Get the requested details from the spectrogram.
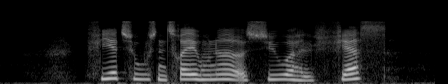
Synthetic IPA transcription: fiːɐt͡sʰṵːsn̩t͡sʰʁɛ̰ːhunɐð̞ˠɒ̽syʊɒ̽ɦælfjæɐs

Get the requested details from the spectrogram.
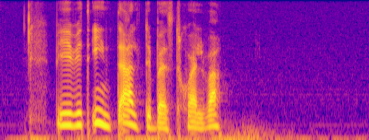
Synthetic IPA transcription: vɪɛvɪt̪ʰɪnt̪əalt̪iːd̪̚bɛst̪ɧɛ̰lva

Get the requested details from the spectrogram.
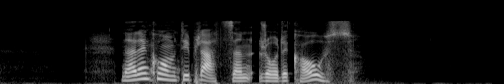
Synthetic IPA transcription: næɖɛnkʰɔmːt̪ʰɪlpʰlat̪sənɾoːd̪əkʰaʊs

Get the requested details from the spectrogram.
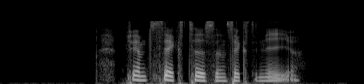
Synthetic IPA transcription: fɛmt̪ʰɪ̥sɛkst̪ʰʉ̟ːsənsɛkst̪ɪnḭːʊ̰

